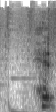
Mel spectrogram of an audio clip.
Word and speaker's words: hit: Both T's in this phrase are pronounced as a glottal T, hit and jackpot. So those T's are not released through the mouth, but kind of held in the glottis, hit. It's not a deletion or silence, but rather a pressure holding and then release.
